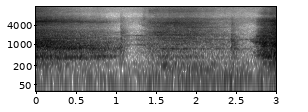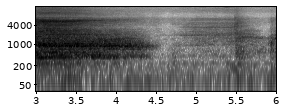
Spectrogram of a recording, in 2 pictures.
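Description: A slow, controlled breath during a gentle mobility exercise, with long soft airy exhalations that rise and fade in close, quiet waves separated by brief pauses.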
